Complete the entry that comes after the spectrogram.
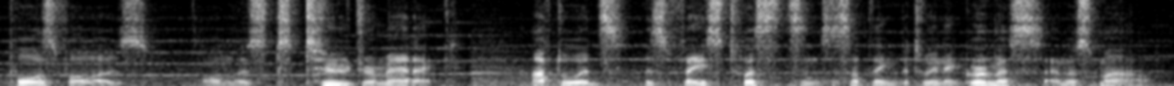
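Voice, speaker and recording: A man's voice: medium pitch, brisk. A man hosting a game playthrough, reading the story narration aloud expressively. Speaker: let's play host reading game narration. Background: game music.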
